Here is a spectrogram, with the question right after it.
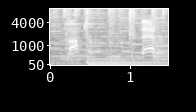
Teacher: Here the T sound is replaced by an alveolar flap. What's happening here is that one articulator is thrown against another in a single gesture, hence tap or flap.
